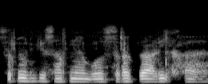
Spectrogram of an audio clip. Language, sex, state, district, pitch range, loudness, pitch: Hindi, male, Jharkhand, Sahebganj, 130-145 Hz, -17 LUFS, 135 Hz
